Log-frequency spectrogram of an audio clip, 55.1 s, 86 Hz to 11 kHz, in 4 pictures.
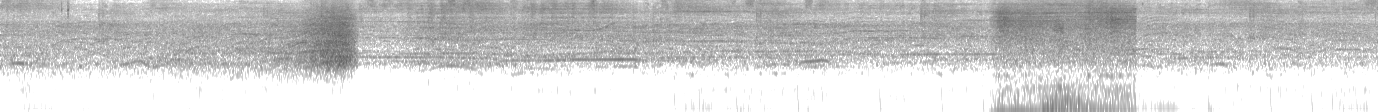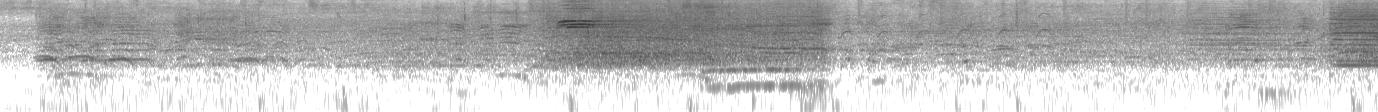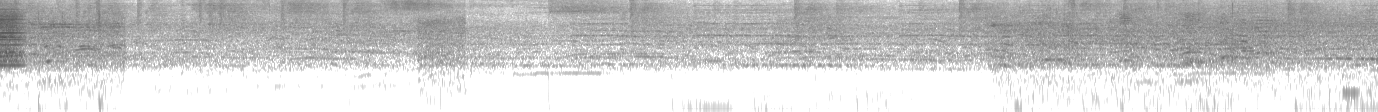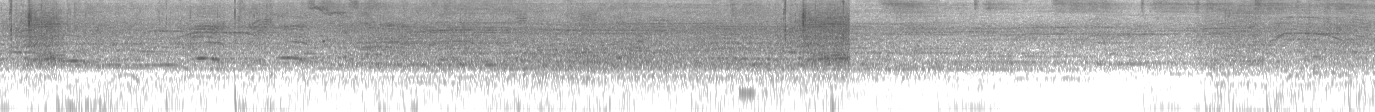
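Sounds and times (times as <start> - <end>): crowd noise: 0.0 - 55.0
music over public address: 5.3 - 55.0
loud horn blast: 27.0 - 28.2.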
